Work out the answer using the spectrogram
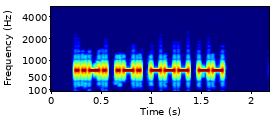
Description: Morse code, heard as a keyed tone, about 36 wpm, 700 Hz. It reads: FROM
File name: UK MASTER QSOs TRAINING / 35WPM / UK MASTER QSOs 0038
